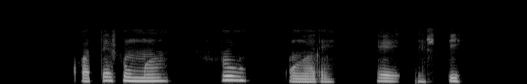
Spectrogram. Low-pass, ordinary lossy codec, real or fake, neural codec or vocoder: 5.4 kHz; Opus, 32 kbps; real; none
